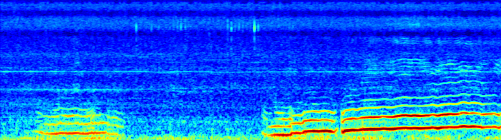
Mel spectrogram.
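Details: Bichon Frisé Ttangkong-i snoring loudly while asleep: a short nasal whistled breath, a pause, then a longer, louder whistling tone that climbs a step and holds steady to the end, in a quiet indoor room.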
